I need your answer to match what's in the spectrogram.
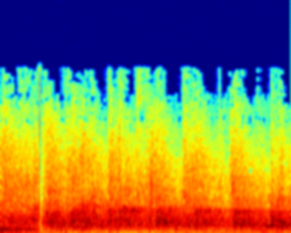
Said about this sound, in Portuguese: Vamos aplaudir a Jesus por causa disso.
